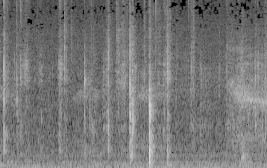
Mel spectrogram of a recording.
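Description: Silicone cake mould being flexed and peeled away from a cured epoxy resin casting, giving scattered small clicks and crackles as it releases, the sharpest a little after two seconds in.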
